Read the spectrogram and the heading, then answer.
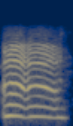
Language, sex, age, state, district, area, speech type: Kannada, female, 18-30, Karnataka, Kodagu, rural, conversation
